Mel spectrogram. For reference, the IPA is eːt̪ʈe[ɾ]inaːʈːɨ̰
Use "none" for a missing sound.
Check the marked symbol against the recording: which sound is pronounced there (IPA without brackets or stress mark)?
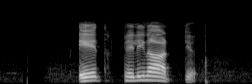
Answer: l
